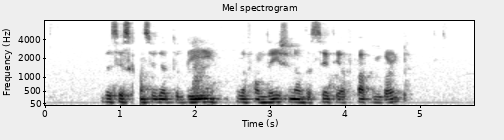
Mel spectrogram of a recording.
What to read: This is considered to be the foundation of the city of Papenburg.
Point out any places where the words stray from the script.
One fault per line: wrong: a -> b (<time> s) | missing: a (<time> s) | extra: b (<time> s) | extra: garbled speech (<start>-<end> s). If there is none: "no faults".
no faults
